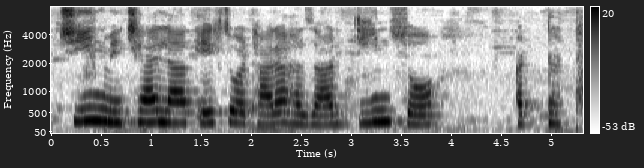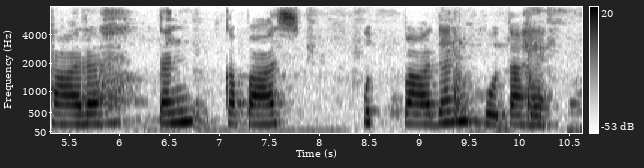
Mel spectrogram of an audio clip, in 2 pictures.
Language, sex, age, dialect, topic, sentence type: Hindi, female, 18-24, Marwari Dhudhari, agriculture, statement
